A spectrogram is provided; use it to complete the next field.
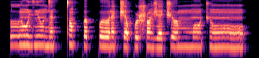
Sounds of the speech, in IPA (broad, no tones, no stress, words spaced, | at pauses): lːũːzʲũːdɛ̃ tːɔ̃pːɛpːɵː ɾɛ̃t͡ʃɐ puʂɔ̃ʒɛ t͡ʃɵːmːũːt͡ʃũː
